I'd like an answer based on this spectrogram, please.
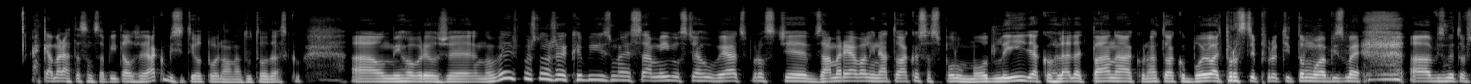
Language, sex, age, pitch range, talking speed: Slovak, male, 20-39, 130-155 Hz, 220 wpm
